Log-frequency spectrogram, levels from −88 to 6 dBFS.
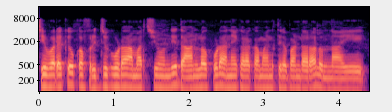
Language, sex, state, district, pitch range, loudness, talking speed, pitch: Telugu, male, Telangana, Hyderabad, 125-135 Hz, -16 LUFS, 165 wpm, 130 Hz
